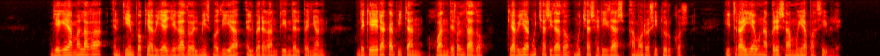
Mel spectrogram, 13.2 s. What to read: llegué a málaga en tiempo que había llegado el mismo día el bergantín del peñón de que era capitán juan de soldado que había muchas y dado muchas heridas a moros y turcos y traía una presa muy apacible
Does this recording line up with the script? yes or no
yes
